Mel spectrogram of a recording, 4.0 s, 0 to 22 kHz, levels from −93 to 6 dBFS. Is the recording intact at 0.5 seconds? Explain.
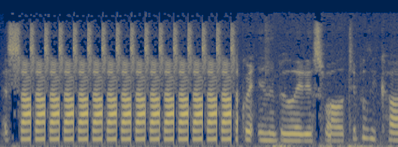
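No, 0.5 s falls inside a broken-record loop from 0.31 to 2.38 s: a 143 ms fragment repeats 14 times, likely from a stalled stream resending its last chunk.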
